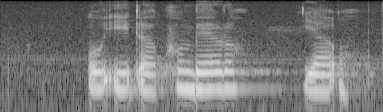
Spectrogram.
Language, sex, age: Venda, female, 23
